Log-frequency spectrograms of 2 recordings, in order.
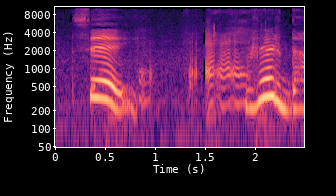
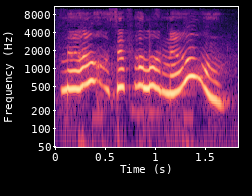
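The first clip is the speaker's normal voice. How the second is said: high, loud delighted surprise; surprised; 7 semitones higher, 5 dB louder than usual. Real, not acted. Bebê parece dizer não. (surpresa alegre e aguda)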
